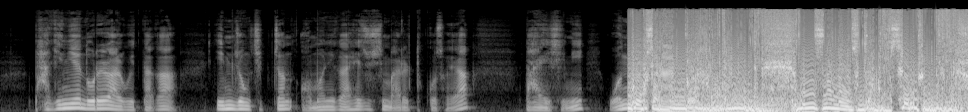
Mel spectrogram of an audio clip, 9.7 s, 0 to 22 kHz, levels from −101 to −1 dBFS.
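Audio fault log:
6.28–9.68 s, float read as integer: 32-bit float samples were likely read as 32-bit integers, squaring the waveform at an almost fixed, high level, so speech turns loud, harsh and noise-flooded.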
